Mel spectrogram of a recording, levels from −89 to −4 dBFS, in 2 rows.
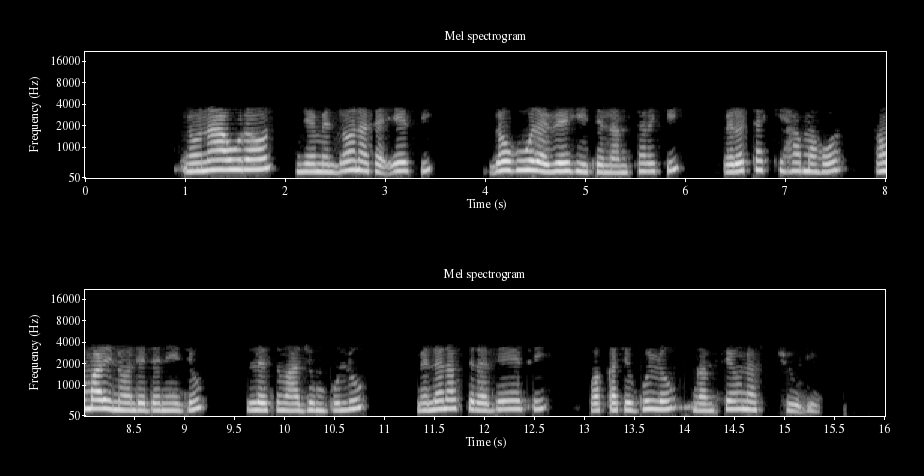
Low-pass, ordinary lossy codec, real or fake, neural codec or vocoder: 3.6 kHz; MP3, 24 kbps; real; none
